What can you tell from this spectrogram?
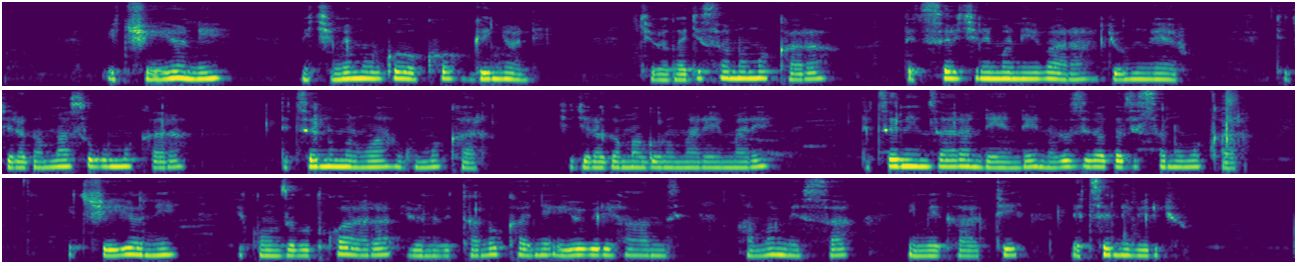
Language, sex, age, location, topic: Kinyarwanda, female, 25-35, Musanze, agriculture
